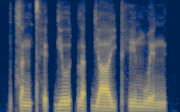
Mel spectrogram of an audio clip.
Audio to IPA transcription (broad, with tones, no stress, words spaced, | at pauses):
t͡sɐ˨ŋt̪ʰɪ˨k̚juː˧t̚ lɐ˨˥k̚jaː˨jpʰiː˨mwɪ˨˩ŋ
